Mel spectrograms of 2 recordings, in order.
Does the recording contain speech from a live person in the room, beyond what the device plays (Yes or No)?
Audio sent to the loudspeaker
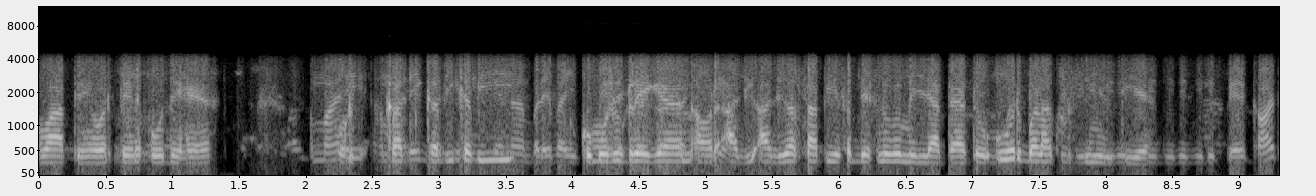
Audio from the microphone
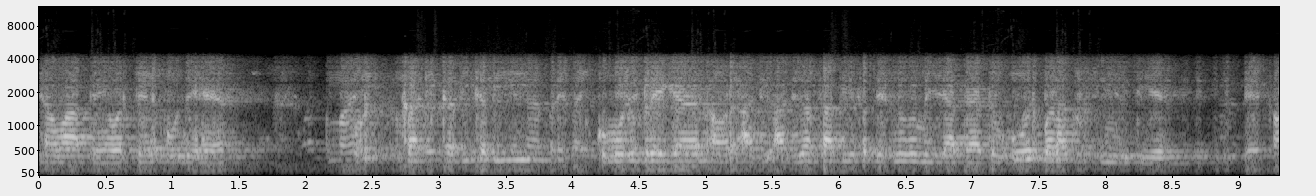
No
